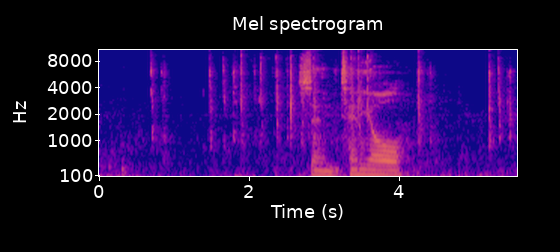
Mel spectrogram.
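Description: A computer keyboard clacks as text is typed into a design program, short bursts of keystrokes at a close, moderate level, with a person speaking briefly in the middle.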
